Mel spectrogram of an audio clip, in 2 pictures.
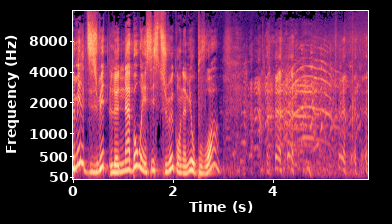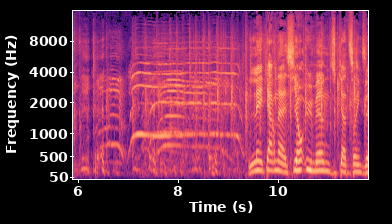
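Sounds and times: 
speech: 0:00.0 - 0:03.2, 0:03.9 - 0:07.8, 0:09.4 - 0:11.7
audience laughter: 0:03.2 - 0:06.8
audience cheering and whooping: 0:04.3 - 0:09.7
audience applause: 0:04.4 - 0:11.7.

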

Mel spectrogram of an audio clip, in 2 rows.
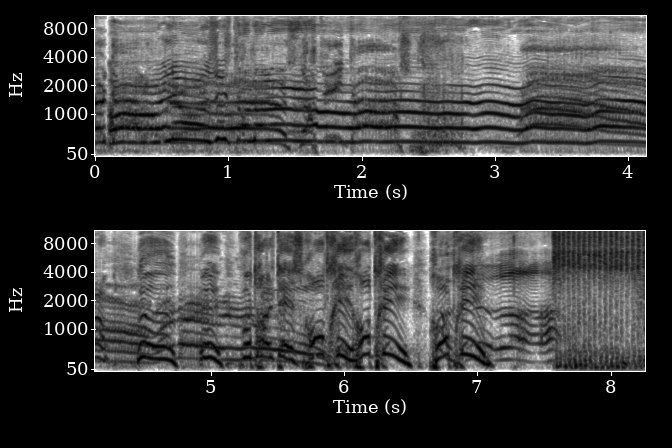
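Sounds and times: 
crowd grumbling in discontent: 0:00.1 - 0:06.1
speech: 0:04.7 - 0:08.2.

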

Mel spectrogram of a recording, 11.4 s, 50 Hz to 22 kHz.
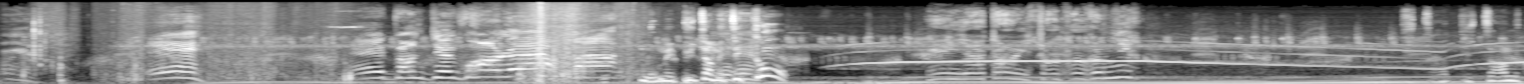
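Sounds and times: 
speech: 0:01.2 - 0:01.7, 0:02.7 - 0:06.0, 0:07.4 - 0:08.6, 0:11.2 - 0:11.4
police car siren wailing: 0:05.0 - 0:11.4.

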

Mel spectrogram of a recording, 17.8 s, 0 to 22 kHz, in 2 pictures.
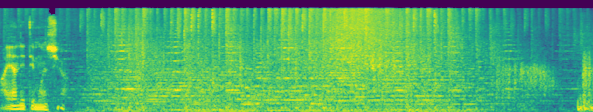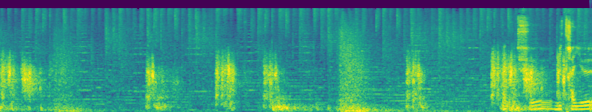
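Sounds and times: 
speech: 0:00.1 - 0:01.2, 0:17.5 - 0:17.7
muffled explosions: 0:01.0 - 0:17.7.

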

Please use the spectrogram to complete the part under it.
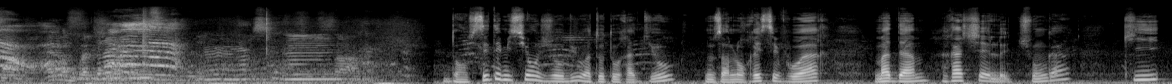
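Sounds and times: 
several babies crying in a health center: 0:00.0 - 0:01.9
chatter: 0:00.0 - 0:11.7
speech: 0:00.7 - 0:11.7.

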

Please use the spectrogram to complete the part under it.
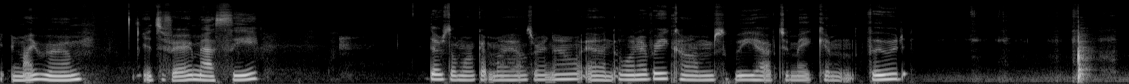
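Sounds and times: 
speech: 0:00.1 - 0:02.8, 0:04.3 - 0:09.2
knife chopping tomatoes in a home kitchen: 0:09.4 - 0:11.2.

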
